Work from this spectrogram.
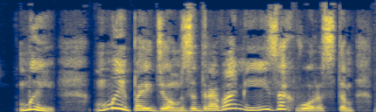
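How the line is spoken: Children cheerfully shouting together. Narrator (Russian): в один голос весело кричат дети

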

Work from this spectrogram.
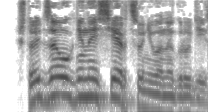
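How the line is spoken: Plain. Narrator (Russian): спросил Аллард

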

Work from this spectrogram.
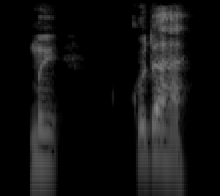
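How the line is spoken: Breathed out. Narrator (Russian): выдохнула

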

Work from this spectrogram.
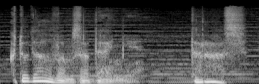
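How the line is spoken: Insinuating question. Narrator (Russian): вкрадчиво спросил Гегель

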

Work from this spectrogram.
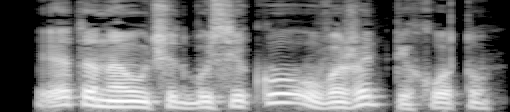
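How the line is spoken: Gloomy remark. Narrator (Russian): мрачно заметил Белларион

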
